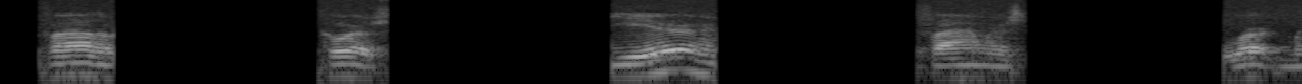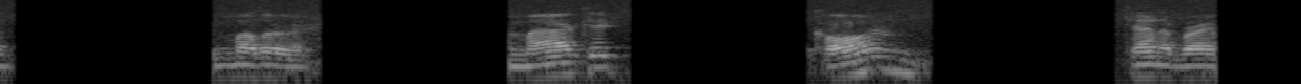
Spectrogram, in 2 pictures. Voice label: kent, accents; denton

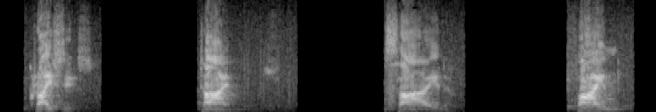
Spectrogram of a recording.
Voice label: rp n price, kent examples; stanley baldwin

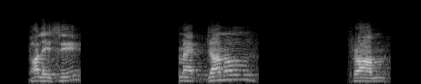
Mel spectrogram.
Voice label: rp lot; stanley baldwin

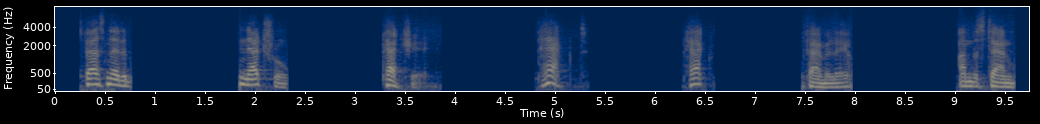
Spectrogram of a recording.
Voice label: rp trap, accents

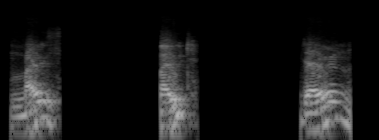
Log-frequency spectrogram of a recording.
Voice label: kent mouth, accents

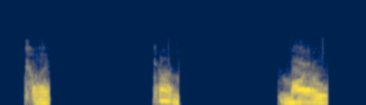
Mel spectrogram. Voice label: kent price, kent accent

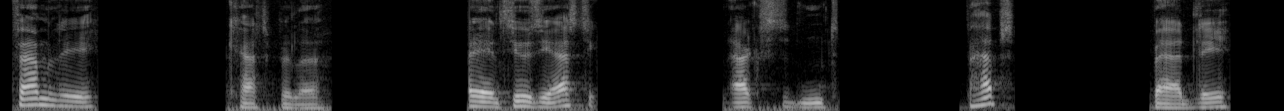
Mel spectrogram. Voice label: rp trap, accents

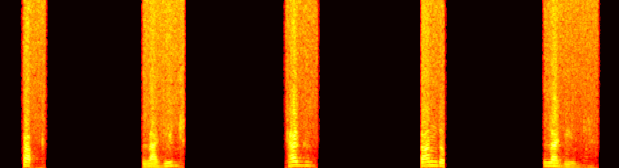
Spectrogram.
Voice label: rp strut

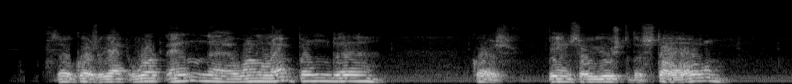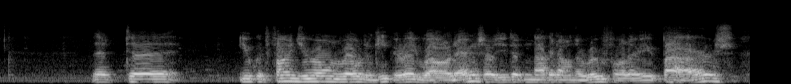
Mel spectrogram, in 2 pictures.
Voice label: kent extract, kent examples accents; staple

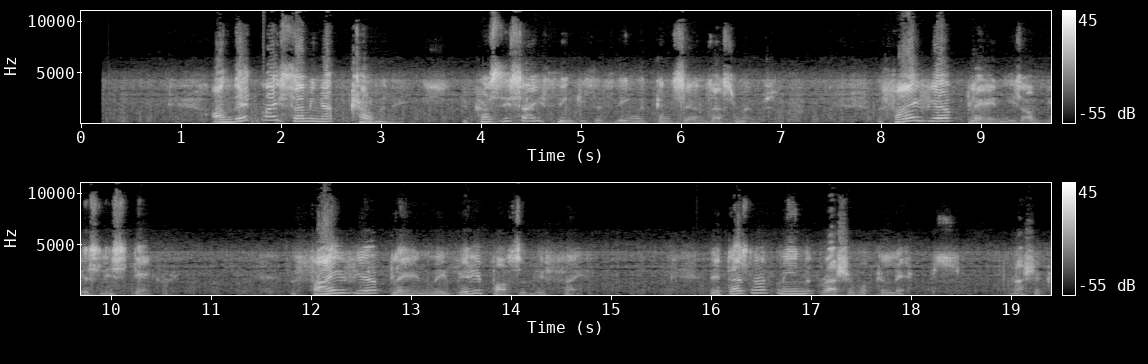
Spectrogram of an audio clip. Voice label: bbc, accents sbe; hg wells; bbc 1931; russian

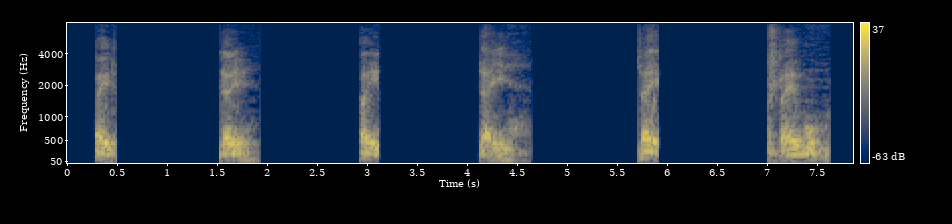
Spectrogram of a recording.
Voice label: kent goudhurst face, accents

